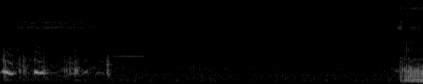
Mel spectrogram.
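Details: Cavalier King Charles Spaniel, a 9 kg female the vet calls a bit too fat, snoring indoors while asleep with eyes open; short rough snorting bursts in the first second, then near silence, ending in a louder breathy rush.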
